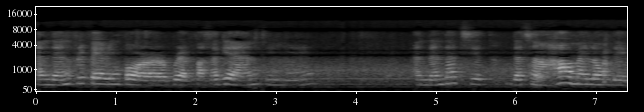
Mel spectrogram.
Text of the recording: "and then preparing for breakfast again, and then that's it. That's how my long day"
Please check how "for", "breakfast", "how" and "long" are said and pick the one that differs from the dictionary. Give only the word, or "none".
breakfast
